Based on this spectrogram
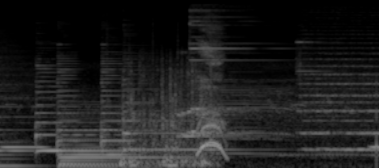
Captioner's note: gasps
